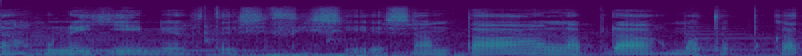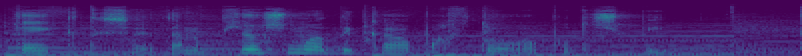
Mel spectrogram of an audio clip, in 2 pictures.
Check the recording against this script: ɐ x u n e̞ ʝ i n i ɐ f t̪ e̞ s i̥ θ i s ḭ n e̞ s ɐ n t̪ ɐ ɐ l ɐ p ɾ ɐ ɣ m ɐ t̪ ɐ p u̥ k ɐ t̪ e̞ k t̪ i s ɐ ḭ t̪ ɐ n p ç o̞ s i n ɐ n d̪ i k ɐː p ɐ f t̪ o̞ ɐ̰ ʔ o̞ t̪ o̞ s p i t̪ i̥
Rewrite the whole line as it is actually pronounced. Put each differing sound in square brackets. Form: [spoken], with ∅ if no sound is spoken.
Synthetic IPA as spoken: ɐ x u n e̞ ʝ i n i ɐ f t̪ e̞ s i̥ θ i s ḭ [∅] e̞ s ɐ n t̪ ɐ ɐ l ɐ p ɾ ɐ ɣ m ɐ t̪ ɐ p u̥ k ɐ t̪ e̞ k t̪ i s ɐ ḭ t̪ ɐ n p ç o̞ s i [m] ɐ n d̪ i k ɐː p ɐ f t̪ o̞ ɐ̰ [p] o̞ t̪ o̞ s p i t̪ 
